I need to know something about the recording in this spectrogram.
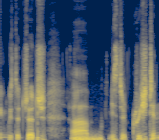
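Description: A man speaks into a microphone with animation.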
